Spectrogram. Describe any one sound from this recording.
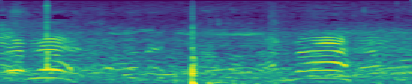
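A football is struck hard with a single thud.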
